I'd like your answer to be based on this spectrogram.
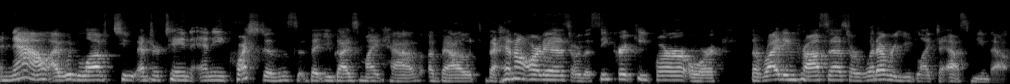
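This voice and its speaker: A woman talks at a moderate pace with hardly any pauses, her tone bright and sharp and her pitch varying in an ordinary way. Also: medium pitch for a woman. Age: 60s. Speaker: author. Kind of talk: author talk on video event.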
